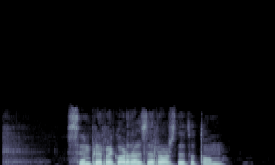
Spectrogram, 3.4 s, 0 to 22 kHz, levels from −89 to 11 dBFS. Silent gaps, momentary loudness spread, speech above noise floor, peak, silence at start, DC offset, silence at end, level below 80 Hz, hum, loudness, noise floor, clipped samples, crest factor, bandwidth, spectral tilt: none; 12 LU; 58 dB; -2 dBFS; 0.85 s; under 0.1%; 0.65 s; -54 dBFS; none; -18 LUFS; -75 dBFS; under 0.1%; 18 dB; 8 kHz; -7 dB/octave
